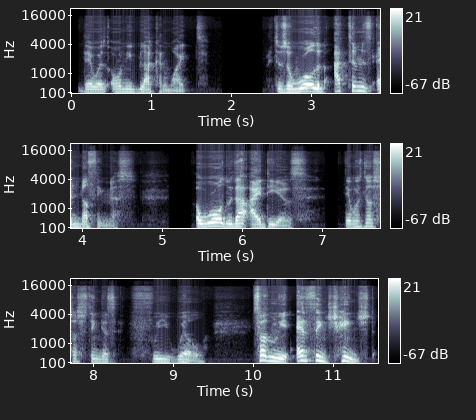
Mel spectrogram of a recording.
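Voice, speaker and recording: A man reading as the solemn storybook narrator of a fantasy epic, earnest, declamatory and a little halting. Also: mid-range voice, darkish tone, natural voice.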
